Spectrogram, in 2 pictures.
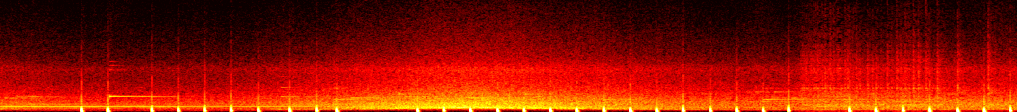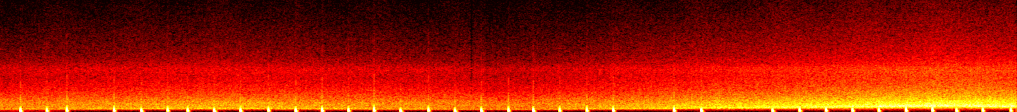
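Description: Footsteps tap quickly and evenly.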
